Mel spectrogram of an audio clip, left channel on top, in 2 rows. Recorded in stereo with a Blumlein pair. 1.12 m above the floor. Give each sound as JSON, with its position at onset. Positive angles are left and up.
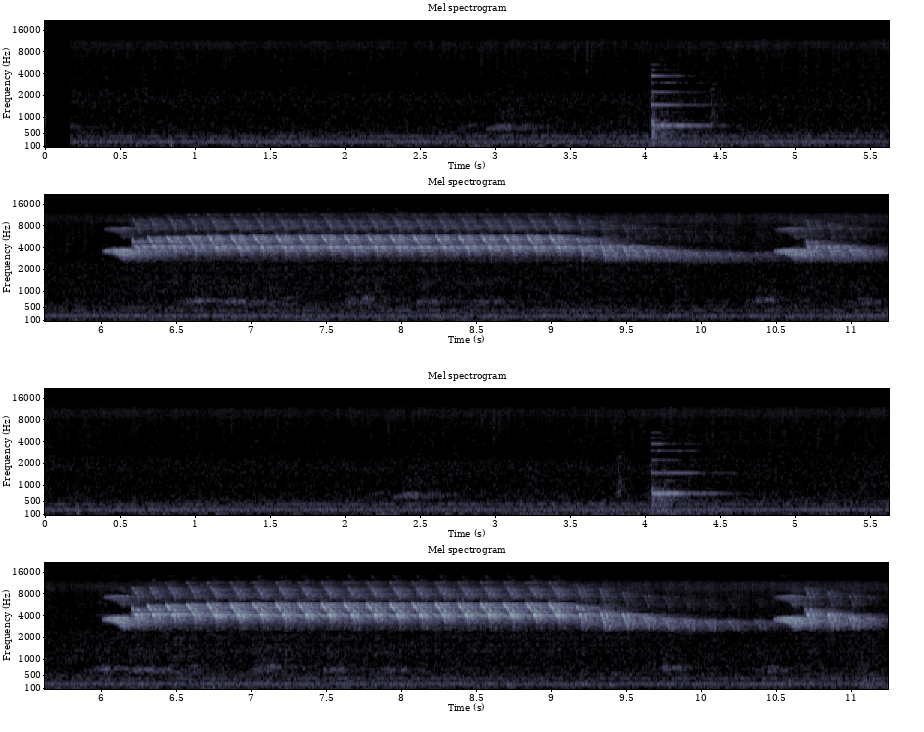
{"t": 4.0, "sound": "a piano", "azimuth_deg": 15, "distance_m": 1.7}
{"t": 6.0, "sound": "a doorbell", "azimuth_deg": -35, "distance_m": 4.5}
